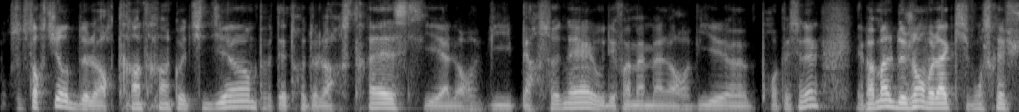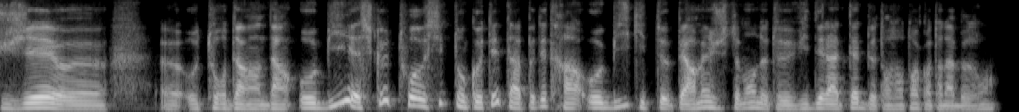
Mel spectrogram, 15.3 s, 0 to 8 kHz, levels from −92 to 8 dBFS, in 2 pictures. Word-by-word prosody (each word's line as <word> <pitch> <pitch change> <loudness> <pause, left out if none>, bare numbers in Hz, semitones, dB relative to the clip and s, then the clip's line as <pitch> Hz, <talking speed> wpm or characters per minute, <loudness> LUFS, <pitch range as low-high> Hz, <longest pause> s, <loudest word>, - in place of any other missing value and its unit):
Pour - - -28
se 125 - -12
sortir 170 +6 +2
de 115 -2 -1
leur 100 -3 -1
train-train 120 +1 -2
quotidien, 135 +7 0
peut-être 130 -7 -7
de - - -7
leur - - -6
stress 125 -1 +1
lié 95 -1 -5
à 90 - -2
leur 90 -1 -8
vie 100 +3 -9
personnelle 130 +6 0
ou 105 - -3
des 95 - -4
fois, 100 - -5
même, 95 0 -4
à 95 - -4
leur 90 0 -7
vie, 100 +2 -5
heu, 90 -2 -4
professionnelle, 145 - -5 0.2
il - - -33
y - - -11
a - - -11
pas 125 - +4
mal 170 0 +7
de 135 - +7
gens, 160 +4 +6
voilà, 130 -2 +8
qui 130 -4 -7
vont 115 - -6
se - - -6
réfugier, 125 +3 +5
heu, 105 -4 +2 0.4
heu, 105 -2 -6
autour 120 +2 -4
d'un 110 -3 0
d'un 110 +1 -2
hobby. 135 - +2
Est-ce - - +5
que 295 - 0
toi 215 -11 +3
aussi 180 +9 -1
de 245 - -23
ton 160 - 0
côté, 140 -1 0
tu - - -3
as 130 - +4
peut-être 140 +6 -5
un 125 -1 0
hobby 140 +6 -1
qui 140 -10 -7
te 130 - -1
permet 120 +5 +1
justement 130 +1 -5
de 120 - -1
te 110 -1 -7
vider 110 +4 -2
la 115 -2 +1
tête 130 +4 -2
de 110 - -4
temps 100 -1 -8
en 100 - -7
temps 120 - -5
quand 105 - -7
tu - - -7
en - - -6
as 95 - -3
besoin? 100 +3 -9
120 Hz, 285 wpm, -24 LUFS, 100-135 Hz, 0.4 s, voilà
